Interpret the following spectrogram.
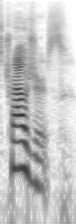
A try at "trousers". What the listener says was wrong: Okay, you're trying to put an H and an I in there. Trousers. How you're saying is trousers.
